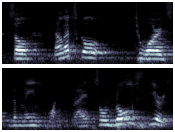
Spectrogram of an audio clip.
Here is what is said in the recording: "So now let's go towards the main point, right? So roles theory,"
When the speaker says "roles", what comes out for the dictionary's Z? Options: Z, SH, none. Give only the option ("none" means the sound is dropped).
none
